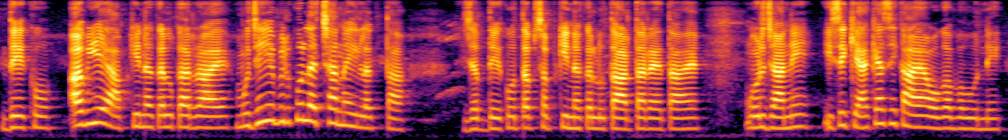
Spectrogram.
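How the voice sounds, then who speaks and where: A woman's voice: medium pitch, unhurried, lightly acted. A woman voicing a grumpy mother-in-law who scolds and complains about a pet parrot. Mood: irritated.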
